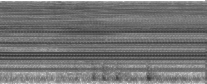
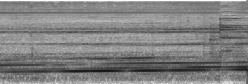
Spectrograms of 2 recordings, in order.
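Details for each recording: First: Car with a Volvo engine swap, electric-driven hydraulic power steering pump replacing the original mechanical pump, now powered by a charged battery from a Mini after the weak battery was found to be the problem: steady even whir, nice and quiet, steering works, then powers down. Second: Volvo-engined car, newly fitted cheap eBay electric-driven hydraulic power steering pump replacing the mechanical pump, test on small battery: aeroplane-like whine slowly climbing in pitch; pump works but battery can't sustain it, owner hopes battery not pump.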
